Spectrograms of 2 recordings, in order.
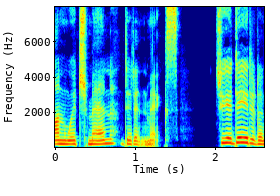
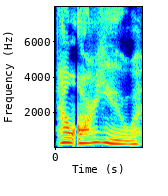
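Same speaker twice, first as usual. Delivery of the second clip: breathless; 4 semitones higher, slower than usual. Acted. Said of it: "Kim asked breathlessly".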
